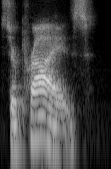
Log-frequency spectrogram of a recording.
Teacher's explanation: notice my voice goes up at the end of the word surprise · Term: stressed syllable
